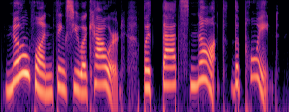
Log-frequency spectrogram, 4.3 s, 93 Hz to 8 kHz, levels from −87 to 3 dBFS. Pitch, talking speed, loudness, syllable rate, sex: 270 Hz, 150 wpm, -17 LUFS, 3.6 syllables/s, female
